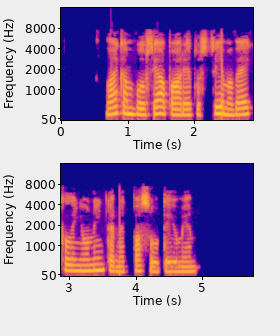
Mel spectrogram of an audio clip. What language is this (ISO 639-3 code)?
lav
